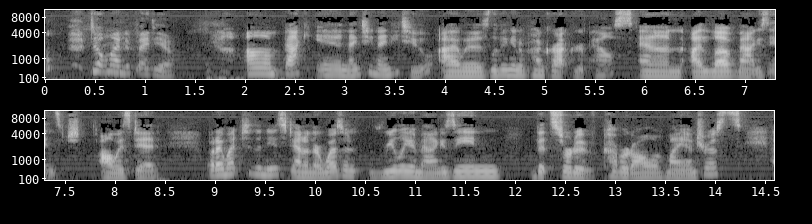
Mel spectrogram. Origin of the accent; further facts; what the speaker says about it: Montreal, Quebec, Canada; I'm from Montreal, Canada, as I've been saying here in the States.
